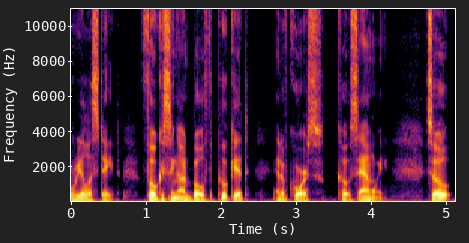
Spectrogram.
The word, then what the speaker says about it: Phuket: They're a luxury real estate agency actually based in Puket. And it's crucial to get that pronunciation right. It's Puket. Yes, Puket. Definitely not Phuket.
